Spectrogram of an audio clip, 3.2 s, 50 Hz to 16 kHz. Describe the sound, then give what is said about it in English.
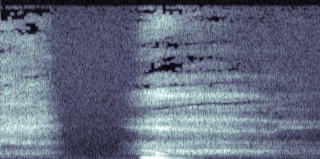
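A deep breath taken during a guided breathing exercise: one long, sigh-like exhale swells up loudly, then tapers off into a soft, breathy fade, with quiet stillness before it. “So let's begin with taking 3 deep breaths.”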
